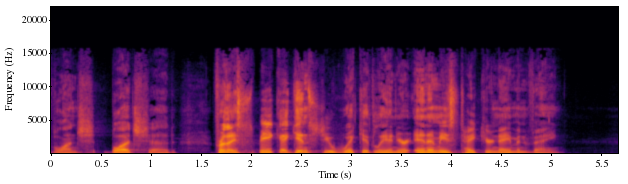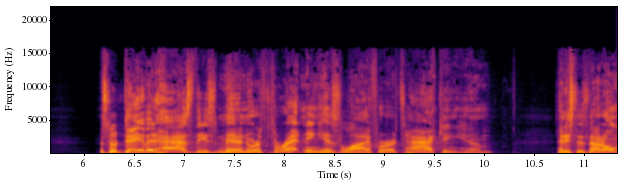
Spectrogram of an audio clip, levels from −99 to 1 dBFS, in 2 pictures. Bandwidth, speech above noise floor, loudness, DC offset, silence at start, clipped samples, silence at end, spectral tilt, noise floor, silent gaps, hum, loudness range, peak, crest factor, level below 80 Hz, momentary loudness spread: 16 kHz; 54 dB; -24 LUFS; under 0.1%; 0.05 s; under 0.1%; 0 s; -3 dB/octave; -79 dBFS; none; none; 7 LU; -4 dBFS; 20 dB; -58 dBFS; 17 LU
